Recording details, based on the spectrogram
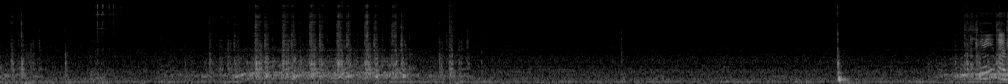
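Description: A sewing machine stitches a standard seam in fabric, including a brief reverse stitch, running steadily in a quiet room with a soft clunk partway through and faint speech in the background.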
